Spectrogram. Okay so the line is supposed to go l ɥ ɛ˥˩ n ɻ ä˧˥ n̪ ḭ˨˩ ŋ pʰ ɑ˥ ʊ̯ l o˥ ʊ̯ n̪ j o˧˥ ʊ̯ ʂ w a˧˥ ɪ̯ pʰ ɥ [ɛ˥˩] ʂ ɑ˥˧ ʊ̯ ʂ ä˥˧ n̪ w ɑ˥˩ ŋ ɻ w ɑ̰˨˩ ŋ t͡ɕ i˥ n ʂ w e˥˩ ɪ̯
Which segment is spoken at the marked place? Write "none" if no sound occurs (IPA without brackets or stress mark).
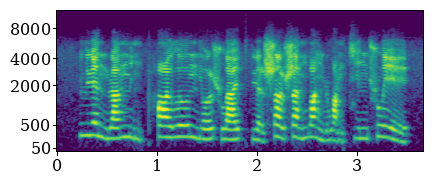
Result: ɛ̰˨˩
